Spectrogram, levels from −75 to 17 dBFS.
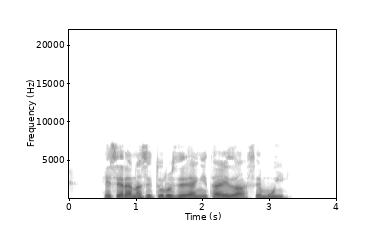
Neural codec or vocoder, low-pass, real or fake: none; 7.2 kHz; real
